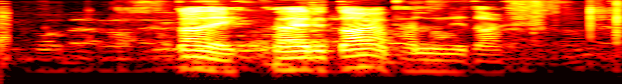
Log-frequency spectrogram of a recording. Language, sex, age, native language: Icelandic, male, 15, Icelandic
